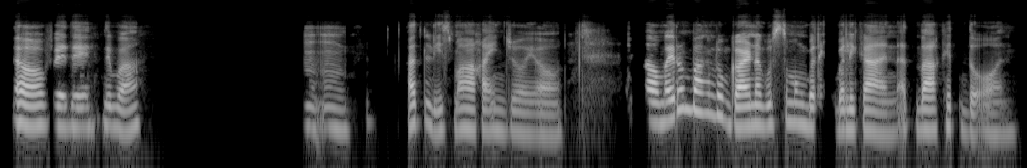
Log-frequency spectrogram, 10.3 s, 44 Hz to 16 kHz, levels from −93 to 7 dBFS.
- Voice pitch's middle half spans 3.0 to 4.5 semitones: Yes, average, 3.3 semitones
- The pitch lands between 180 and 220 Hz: Yes, medium, 185 Hz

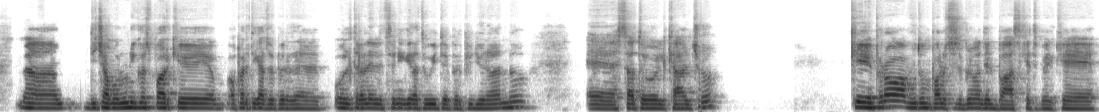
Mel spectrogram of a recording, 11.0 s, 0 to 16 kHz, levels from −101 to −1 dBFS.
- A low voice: No, medium, 145 Hz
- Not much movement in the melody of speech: Yes, narrow, 2.3 semitones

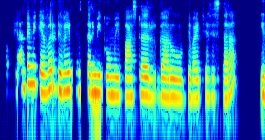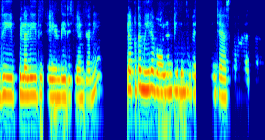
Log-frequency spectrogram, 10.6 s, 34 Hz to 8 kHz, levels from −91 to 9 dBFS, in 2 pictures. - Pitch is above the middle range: Yes, high, 195 Hz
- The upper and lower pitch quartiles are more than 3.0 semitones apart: Yes, average, 3.7 semitones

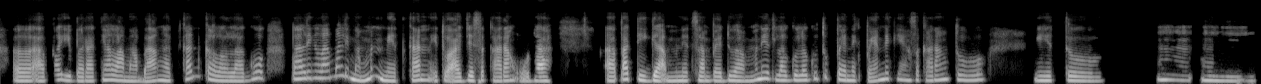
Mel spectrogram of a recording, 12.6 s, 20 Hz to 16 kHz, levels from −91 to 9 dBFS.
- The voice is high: Yes, high, 195 Hz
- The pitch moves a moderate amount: Yes, average, 3.1 semitones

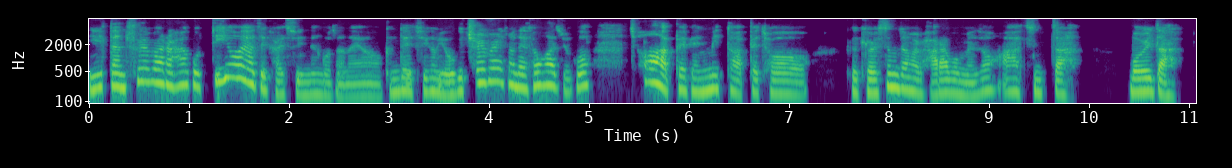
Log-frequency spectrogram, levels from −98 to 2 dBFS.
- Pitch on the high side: No, medium, 170 Hz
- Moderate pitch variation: No, wide, 6.7 semitones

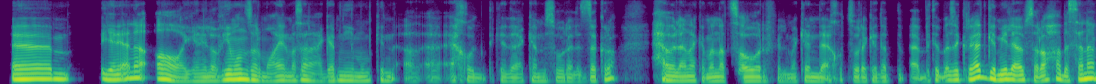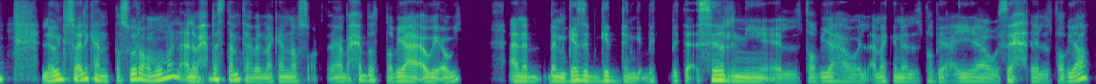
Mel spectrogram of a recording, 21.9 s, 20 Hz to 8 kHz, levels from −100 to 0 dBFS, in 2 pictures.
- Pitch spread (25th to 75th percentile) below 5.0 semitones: No, wide, 5.4 semitones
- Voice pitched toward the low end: Yes, low, 105 Hz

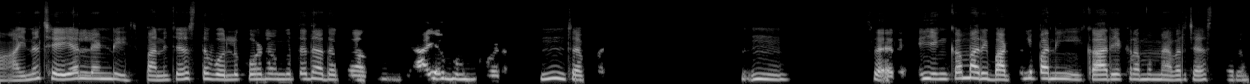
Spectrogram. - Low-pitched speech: No, high, 235 Hz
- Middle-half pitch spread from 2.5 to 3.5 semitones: Yes, average, 2.8 semitones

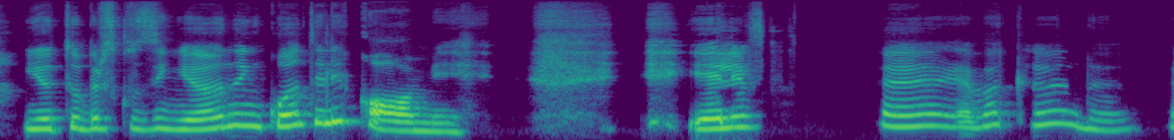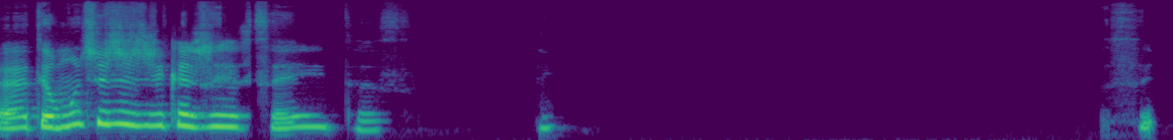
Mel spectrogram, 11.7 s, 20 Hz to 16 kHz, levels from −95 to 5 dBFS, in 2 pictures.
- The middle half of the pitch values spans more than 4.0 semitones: Yes, average, 4.6 semitones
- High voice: Yes, very high, 270 Hz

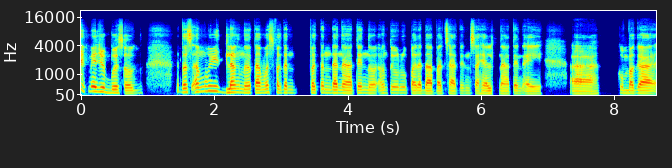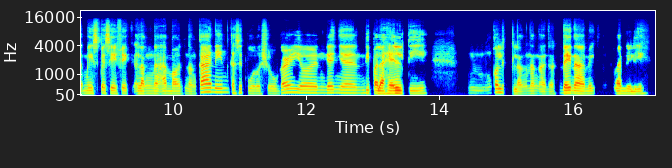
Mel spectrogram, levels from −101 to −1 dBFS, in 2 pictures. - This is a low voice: Yes, low, 130 Hz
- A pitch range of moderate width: Yes, average, 4.1 semitones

